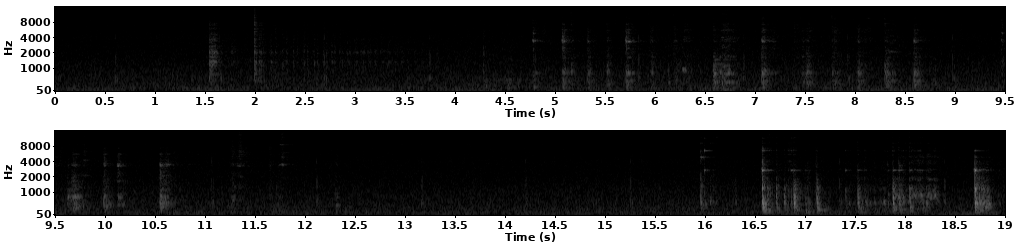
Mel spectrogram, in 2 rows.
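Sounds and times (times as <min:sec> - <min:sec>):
small tools clicking and tapping: 0:04.8 - 0:12.4.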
